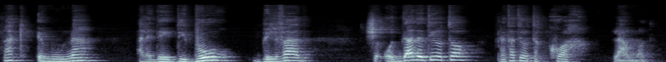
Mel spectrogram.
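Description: Rabbi guy telling a story in a torah lesson, voice jumps way up and down, acts out everyone's lines. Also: on the high side. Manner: animated storyteller acting out quoted dialogue.

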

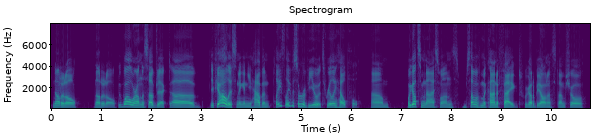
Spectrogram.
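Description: A man's voice: a little high, lively intonation, a little fast, no room sound, clean studio sound. An Australian man co-hosting a podcast, chatting casually in a wry, joking, colloquial way. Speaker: podcast co-host. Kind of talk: casual chat.

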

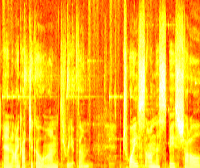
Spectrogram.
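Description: A woman's voice: low voice, gravelly. A middle-aged woman from Massachusetts, a retired astronaut, telling her story in an enthusiastic, casual way.

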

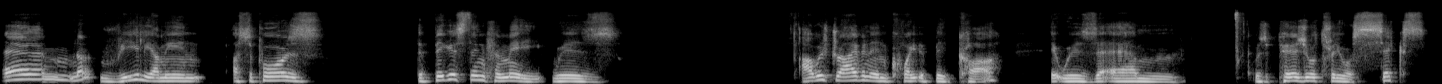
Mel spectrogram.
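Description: A man in his forties tells stories as a guest, talking in a loose, rambling way. His voice sits a little high and has a husky grain. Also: takes it slowly, pauses often, darkish tone. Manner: chatty, rambling, with many restarts. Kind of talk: casual conversational storytelling.

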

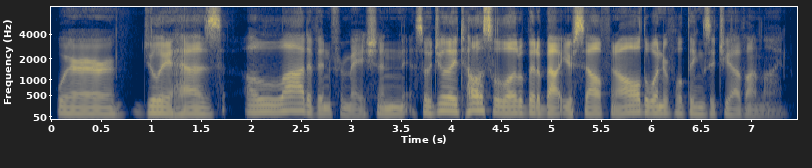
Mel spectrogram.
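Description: A man's voice: on the low side, normal speed, hardly any pauses, a little mellow, dry recording. Upbeat male podcast host, dry sound. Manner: upbeat, enthusiastic. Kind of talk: casual interview chat.

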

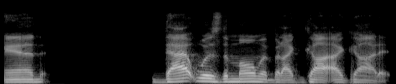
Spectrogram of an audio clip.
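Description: A man's voice: on the low side, a little slow, no room sound, studio quality. A man in his forties, a sales executive, earnestly telling a personal story as a podcast guest and often repeating his words.

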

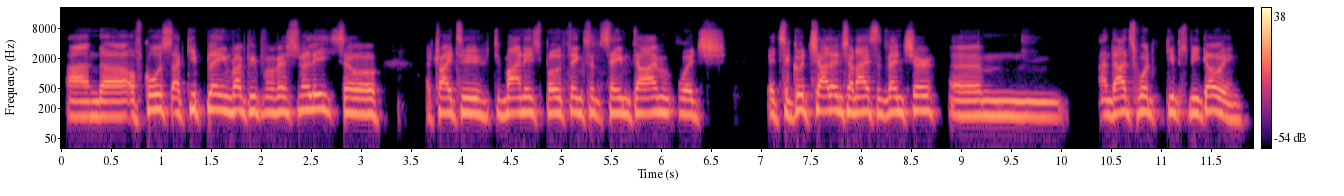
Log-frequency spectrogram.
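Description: A man's voice: fairly high pitch, fairly even intonation, a little slow, no room sound, clean studio sound. A young man from Argentina, a guest in a casual interview, speaking with many restarts and fillers. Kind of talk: casual interview over a call.

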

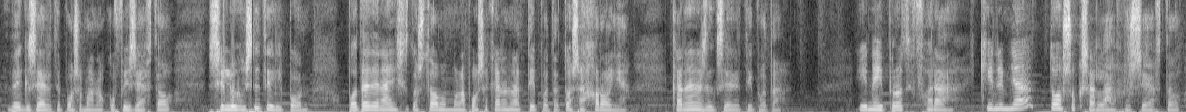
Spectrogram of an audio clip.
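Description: A woman voicing a grieving, bitter widowed village schoolteacher in an audiobook, speaking in a quiet confessional way. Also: medium pitch, close to an everyday voice. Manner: quiet confessional, tearful, resentful. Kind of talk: audiobook reading.

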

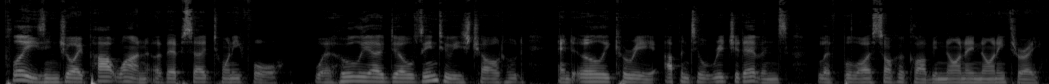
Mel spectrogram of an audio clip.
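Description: A man's voice: mid-range voice, steady tone, normal speed, hardly any pauses, darkish tone. A man hosting a local football history podcast, reading a formal intro and then interviewing a guest.

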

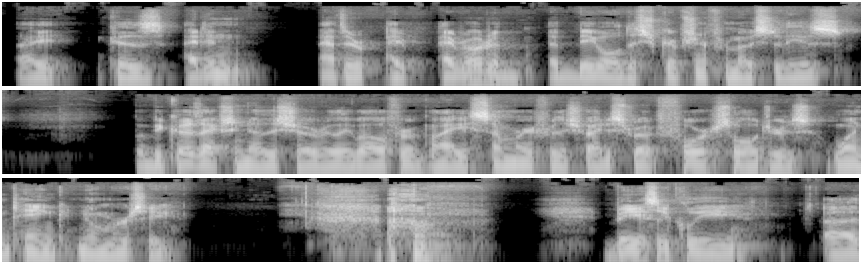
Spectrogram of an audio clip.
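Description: Man, very low voice, podcast co-host, casual chat, enthusiastic, laughs a lot. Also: a bit bright. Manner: enthusiastic, laughs often, many fillers.

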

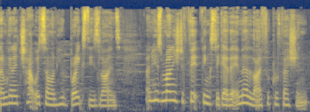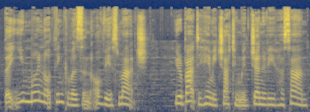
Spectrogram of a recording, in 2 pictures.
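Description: A woman's voice: mid-range voice, creaky, a little mellow. A woman hosting a podcast, reading a friendly introduction and then asking her guest questions. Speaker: podcast host.

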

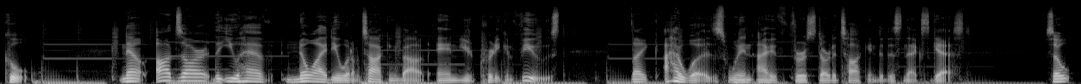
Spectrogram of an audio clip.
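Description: A man's voice: lowish voice, very animated, measured pace, vocal fry, a little mellow, faint music behind. A man hosting and narrating a podcast in a conversational, scripted way. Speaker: podcast host and producer.

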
